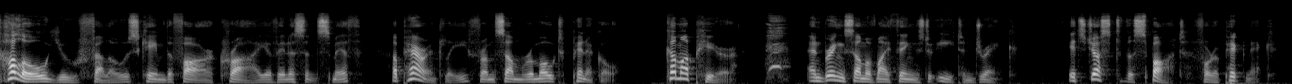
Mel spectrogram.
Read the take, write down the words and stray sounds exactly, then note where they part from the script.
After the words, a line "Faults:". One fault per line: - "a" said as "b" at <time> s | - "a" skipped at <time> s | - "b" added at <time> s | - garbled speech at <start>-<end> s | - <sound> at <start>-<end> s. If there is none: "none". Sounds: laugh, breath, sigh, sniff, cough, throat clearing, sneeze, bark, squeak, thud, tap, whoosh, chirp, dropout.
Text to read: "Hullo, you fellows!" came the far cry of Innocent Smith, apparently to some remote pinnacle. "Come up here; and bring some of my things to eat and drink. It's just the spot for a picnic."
"Hullo, you fellows!" came the far cry of Innocent Smith, apparently from some remote pinnacle. "Come up here; and bring some of my things to eat and drink. It's just the spot for a picnic."
Faults:
- "to" said as "from" at 4.7 s
- breath at 7.6-7.9 s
